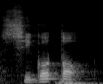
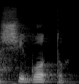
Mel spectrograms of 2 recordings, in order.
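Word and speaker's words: 仕事: sigot significa trabalho tá a pronúncia dela você tenta manter meio que na mesma tonalidade ó chigot chigot Cuidado para não falar shigoto né como se tivesse falando em português chigot e pronúncia essa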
